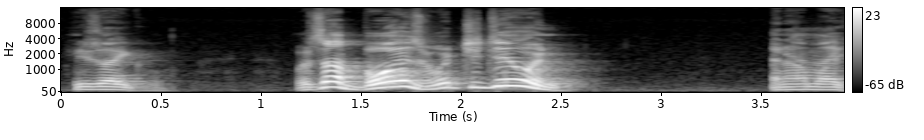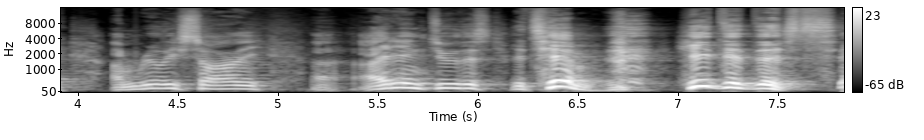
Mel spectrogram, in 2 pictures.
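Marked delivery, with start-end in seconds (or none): 1.2-2.6 high, loud friendly farmer hail; cheerful farmer calling from his tractor; farmer greeting. Retold or imitated. 4.2-7.8 nervous apology breaking into laughter; apologizing to the farmer, laughing. Retold or imitated.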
